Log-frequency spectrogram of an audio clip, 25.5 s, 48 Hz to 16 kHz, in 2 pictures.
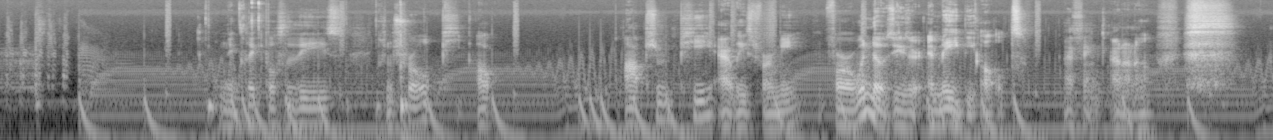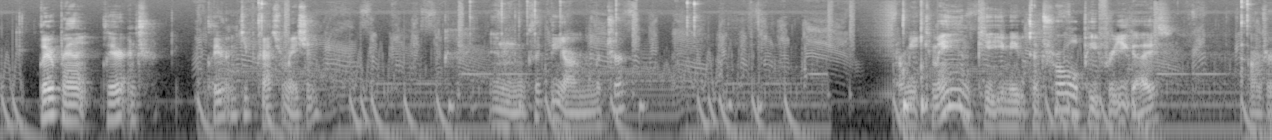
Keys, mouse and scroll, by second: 2.5 shift+click, 4.0 alt+p, 16.8-17.5 scroll down 5, 17.5-19.6 shift+middle drag, 19.6 shift+drag, 22.0 p.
